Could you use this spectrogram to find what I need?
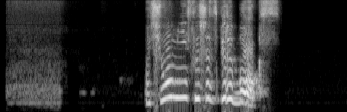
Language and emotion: Russian, angry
